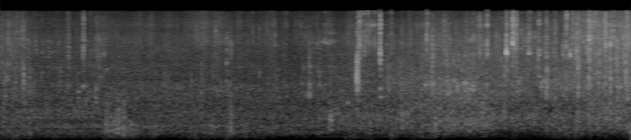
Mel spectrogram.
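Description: Seawater sloshing and lapping among volcanic rocks, with wind on the microphone and scattered small clicks and splashes that grow more frequent in the second half.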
